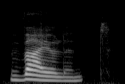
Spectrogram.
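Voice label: "violent", English word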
